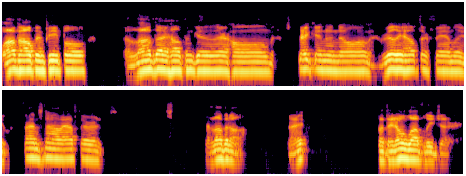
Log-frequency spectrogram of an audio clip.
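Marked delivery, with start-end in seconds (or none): 0.0-10.6 put-on, falsely sincere sarcastic tone. Acting out an imagined speaker's typical line: put-on sarcastic tone. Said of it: "I was being sarcastic there".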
